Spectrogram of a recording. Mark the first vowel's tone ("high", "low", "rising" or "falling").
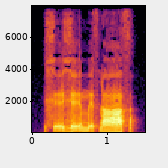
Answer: low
